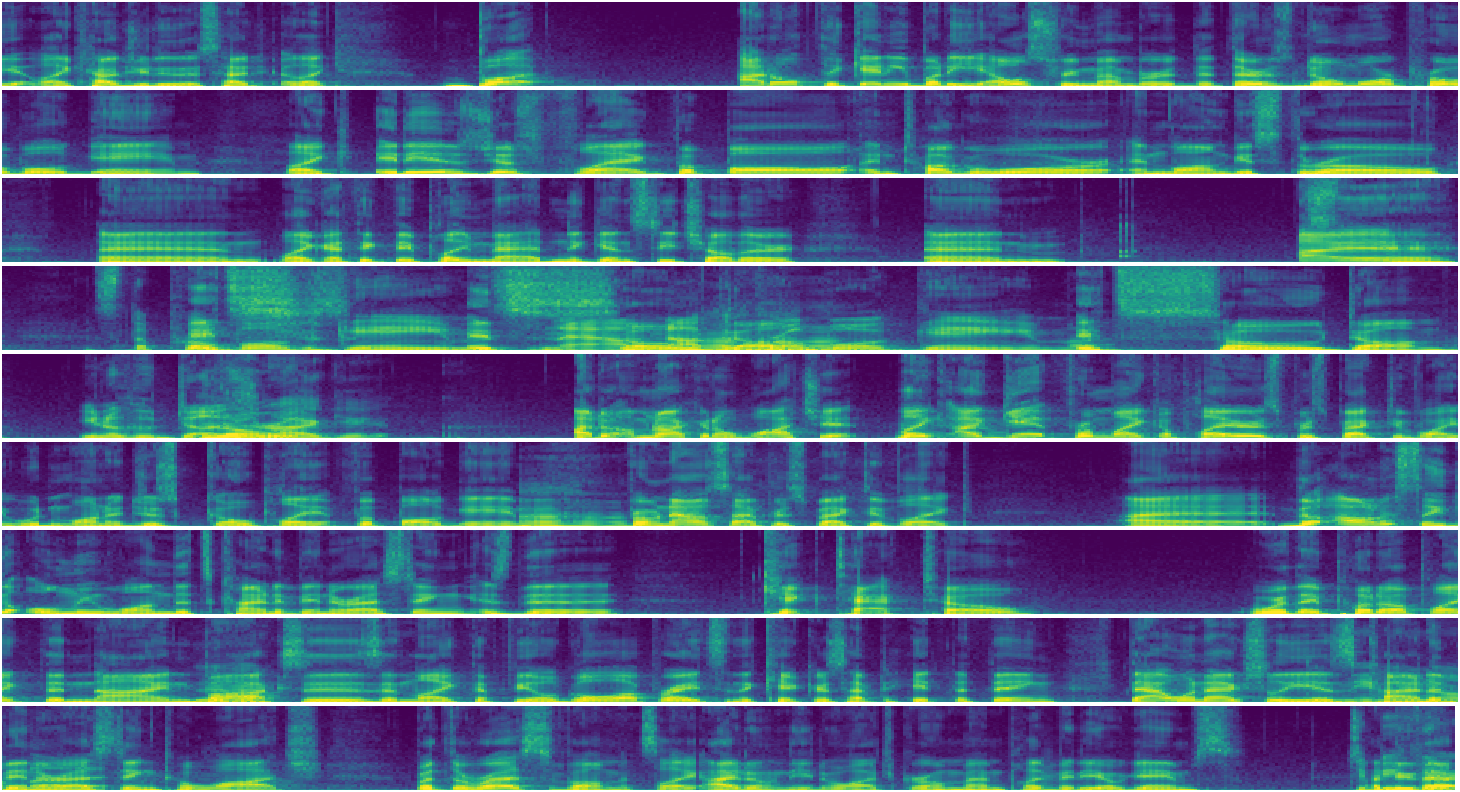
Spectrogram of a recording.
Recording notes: coming to you LIVE from the DNVR Bar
